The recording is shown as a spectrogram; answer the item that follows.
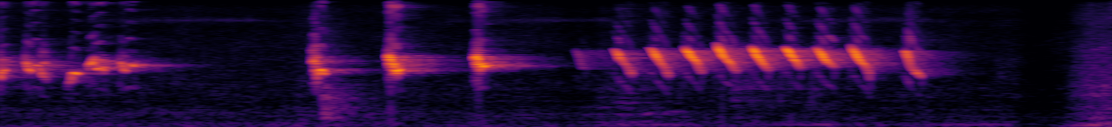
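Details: Trucukan, the yellow-vented bulbul, singing a song said to prompt any trucukan to respond: a few spaced bright notes, then a rapid run of about ten sliding chirps, fading at the end.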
